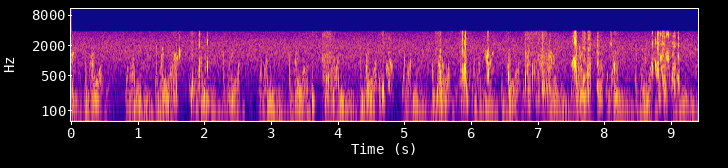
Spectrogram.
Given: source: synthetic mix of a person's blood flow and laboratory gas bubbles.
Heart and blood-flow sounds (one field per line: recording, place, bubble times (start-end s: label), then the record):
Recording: Doppler ultrasound of blood flow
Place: precordium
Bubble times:
0.00-0.07 s: bubbles
1.48-1.66 s: bubbles
1.75-1.95 s: bubbles
2.01-2.08 s: bubbles
3.46-3.68 s: bubbles
3.75-3.97 s: bubbles
4.59-4.84 s: bubbles
5.45-5.71 s: bubbles
5.80-5.99 s: bubbles
6.19-6.33 s: bubbles
6.51-6.59 s: bubbles
6.77-7.32 s: bubbles
7.49-7.81 s: bubbles
7.87-8.02 s: bubbles
8.07-8.21 s: bubbles
8.69-9.14 s: bubbles
From the record:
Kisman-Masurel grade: 233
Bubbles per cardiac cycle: several, 3 to 8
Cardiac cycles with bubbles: 50 to 99%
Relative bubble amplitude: loud (0.450 to 0.775)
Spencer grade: 3 (all of the cardiac periods contain showers or single bubble signals, but not dominating or overriding the cardiac motion signals)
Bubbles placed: anywhere in the cardiac cycle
